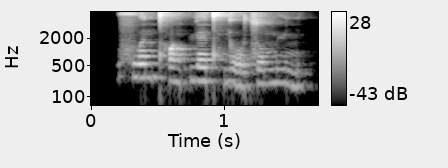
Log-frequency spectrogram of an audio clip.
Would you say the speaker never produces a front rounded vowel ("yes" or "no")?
no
